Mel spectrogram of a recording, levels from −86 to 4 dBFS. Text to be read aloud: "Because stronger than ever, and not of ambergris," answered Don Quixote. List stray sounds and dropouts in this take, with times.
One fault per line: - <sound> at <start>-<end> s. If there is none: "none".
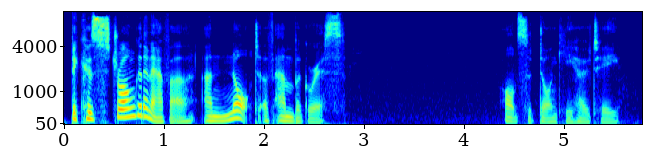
none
